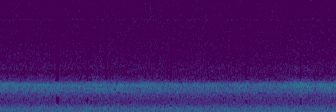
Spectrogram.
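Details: Steady hissing static with a constant high band of noise throughout, no animal calls.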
